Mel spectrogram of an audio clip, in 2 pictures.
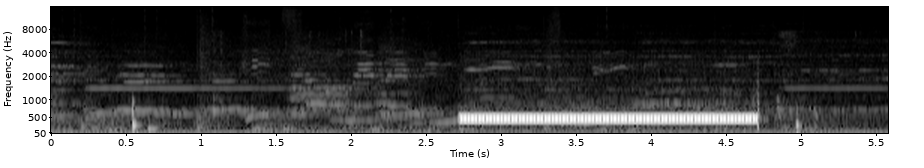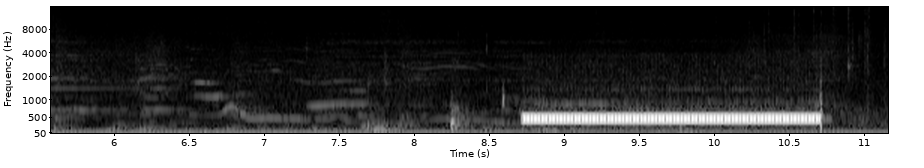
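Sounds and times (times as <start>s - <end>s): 
ringback tones of an outgoing telephone call: 2.7s - 4.8s, 8.7s - 10.8s.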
